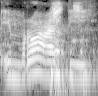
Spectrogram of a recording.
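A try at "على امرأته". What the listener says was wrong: Sambung. Alam ro'atihi. Disambung. Kita misalnya wasol ya.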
